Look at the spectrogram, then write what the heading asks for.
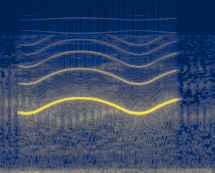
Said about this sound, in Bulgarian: Я, кос. Аз мисля, че е Вукадинов, а той излезе кос. Ама, че имитатор се извади.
